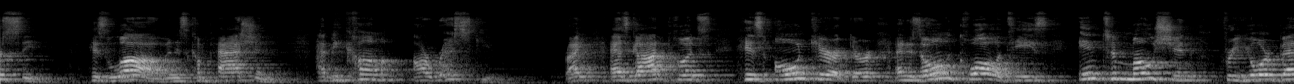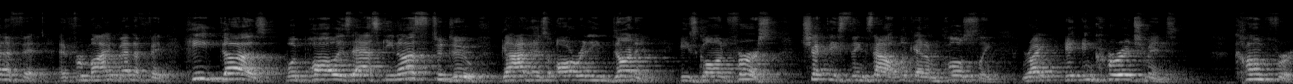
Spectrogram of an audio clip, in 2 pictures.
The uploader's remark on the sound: at Burlington Christian Church on December 3rd, 2023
